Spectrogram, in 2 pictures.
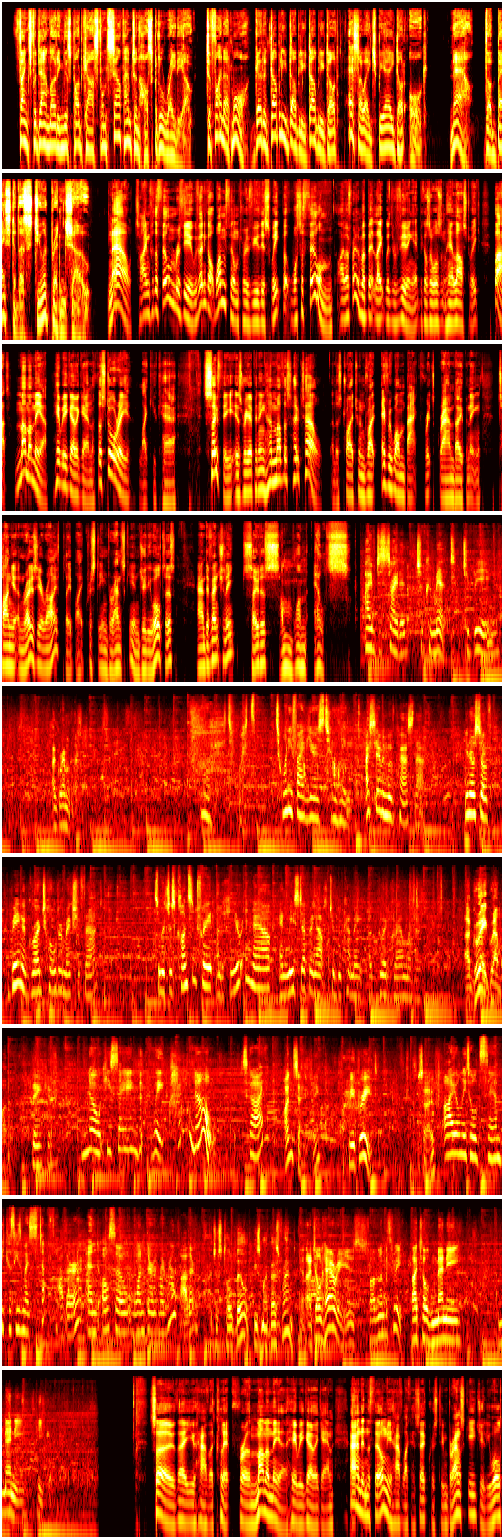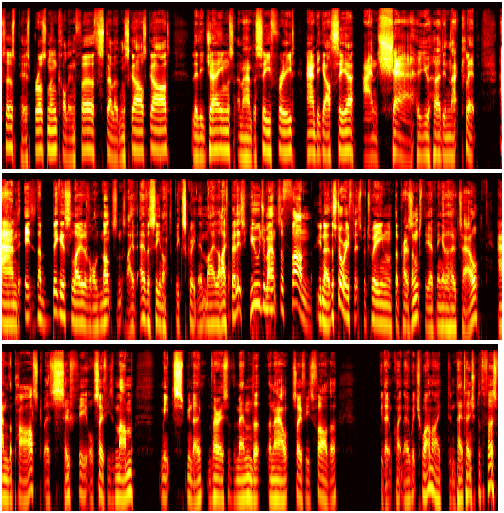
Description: Mamma Mia! Here We Go again film clip courtesy Universal Pictures International UK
